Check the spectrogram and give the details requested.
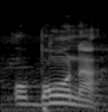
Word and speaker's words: Ogbonna: All right, so the tribute reads, Ogbonna.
